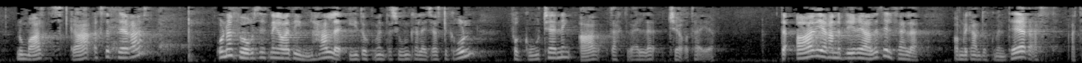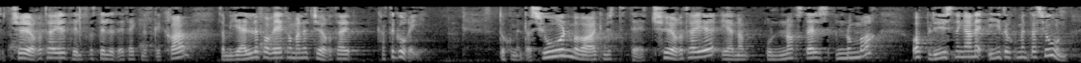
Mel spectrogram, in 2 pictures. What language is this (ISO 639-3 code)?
nno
